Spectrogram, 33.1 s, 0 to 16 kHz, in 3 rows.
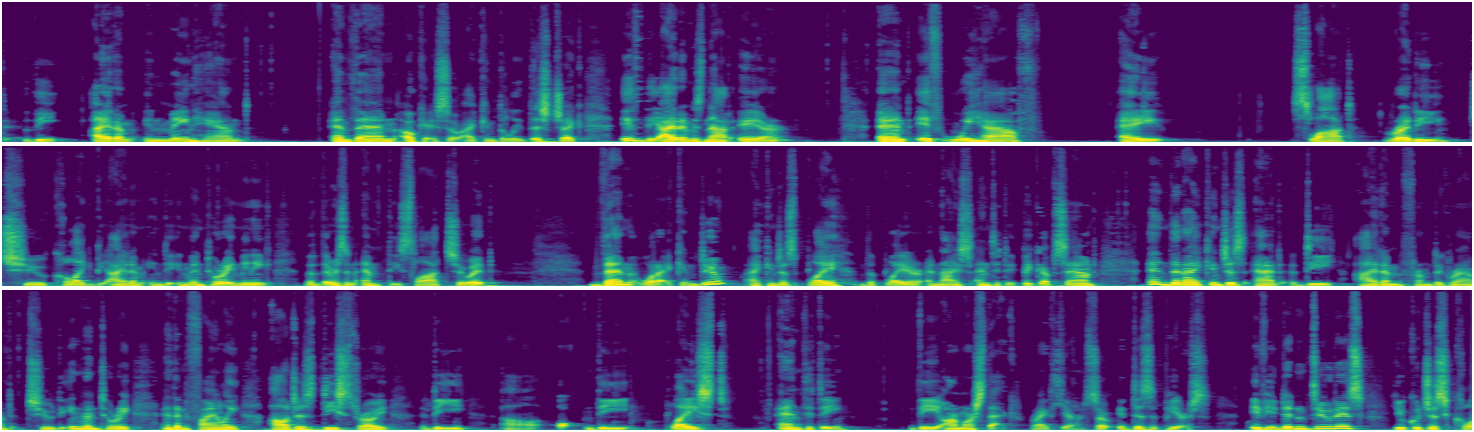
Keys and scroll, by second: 4.2 Delete.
